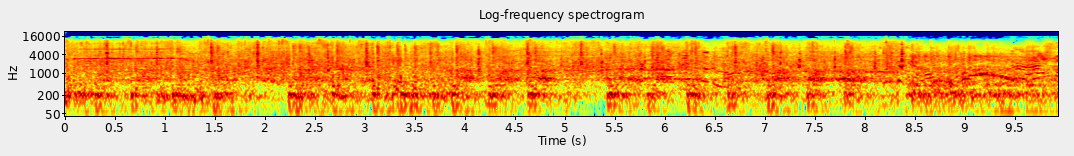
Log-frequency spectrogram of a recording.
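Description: A large crowd chants loudly in rhythm in a big echoing arena.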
